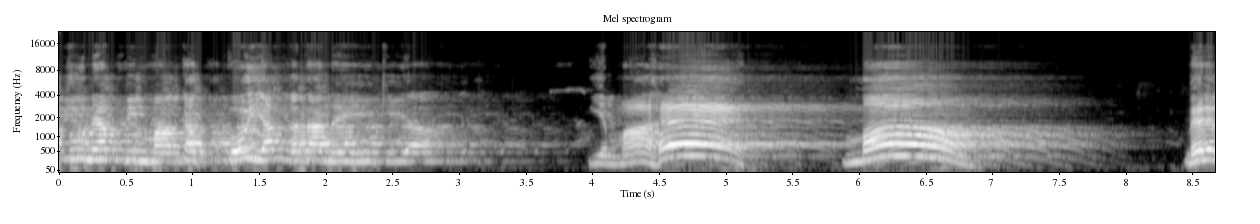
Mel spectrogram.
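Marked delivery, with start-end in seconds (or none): 4.0-7.0 slow, drawn-out passionate cry of "ماں"; impassioned cry. Acted. The preacher urges his brothers to honour mothers, a slow impassioned cry.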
